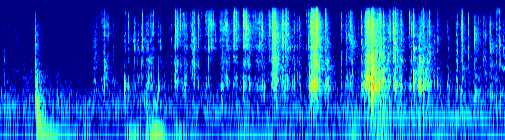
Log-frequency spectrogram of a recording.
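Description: Faint crinkling and tearing of a foil trading-card pack wrapper being opened, with light rustles and clicks from about two seconds in, loudest around four to five seconds in.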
